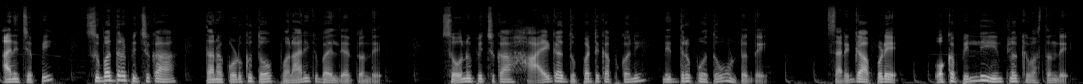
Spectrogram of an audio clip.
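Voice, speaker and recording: Lively male storybook narrator, dry sound. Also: medium pitch, a little fast, no echo, faint music behind. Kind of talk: storybook narration for a children's bird fable.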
